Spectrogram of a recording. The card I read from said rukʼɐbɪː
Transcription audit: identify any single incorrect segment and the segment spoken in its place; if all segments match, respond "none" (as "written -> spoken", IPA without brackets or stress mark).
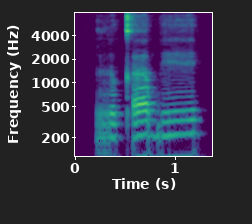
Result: u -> ʊ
